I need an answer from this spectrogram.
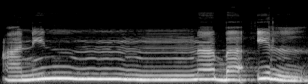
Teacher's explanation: Anin nun ini adalah gunnah, maka harus ditahan karena ada tasydid dan didengungkan.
